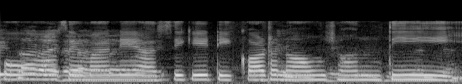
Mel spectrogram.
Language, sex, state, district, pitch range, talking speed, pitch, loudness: Odia, female, Odisha, Sambalpur, 210-220 Hz, 65 wpm, 215 Hz, -14 LUFS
